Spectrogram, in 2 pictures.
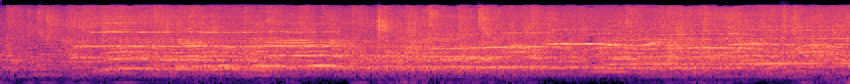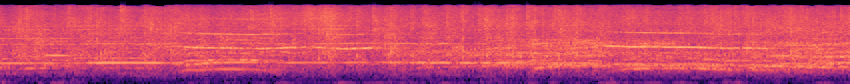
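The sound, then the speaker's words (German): A concert audience shouts and cheers steadily for an encore for several seconds, many high voices overlapping in whoops and calls at a constant loud level, with no pauses. “Stehen dahinter, ihr schreit, dann kommen wir schnell raus und machen eine Zugabe.”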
